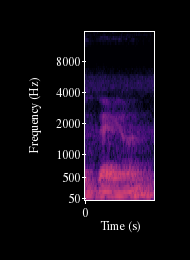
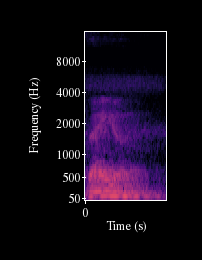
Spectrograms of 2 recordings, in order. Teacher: she pronounced my first name not as Van, which is quick one syllable, but it's kind of a long drawn out Van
